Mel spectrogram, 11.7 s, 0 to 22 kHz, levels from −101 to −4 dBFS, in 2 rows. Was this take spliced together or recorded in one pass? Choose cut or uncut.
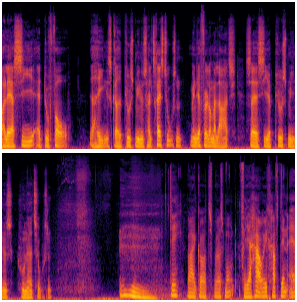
uncut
